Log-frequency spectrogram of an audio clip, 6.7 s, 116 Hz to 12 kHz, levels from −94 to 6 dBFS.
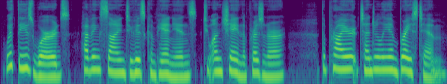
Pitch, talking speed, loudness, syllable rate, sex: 220 Hz, 150 wpm, -17 LUFS, 4.9 syllables/s, female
